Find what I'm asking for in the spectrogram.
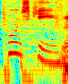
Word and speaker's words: Pazcki: Because it's spelled P-A-Z-C-K-I. – Yeah, there's some Z's and stuff in there. – Yeah, but it's pronounced poonski.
